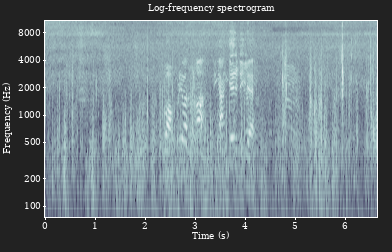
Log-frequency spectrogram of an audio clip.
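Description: Strong wind buffets the microphone on the Kondarangi hill top, a continuous rough roar with gusty swells, while people talk over it throughout.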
